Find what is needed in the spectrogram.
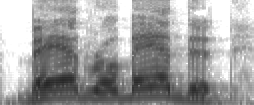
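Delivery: plain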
